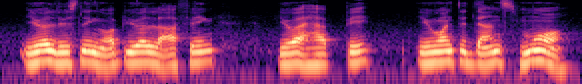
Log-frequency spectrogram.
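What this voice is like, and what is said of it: Indian-accented English. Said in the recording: “your Indian accent”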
